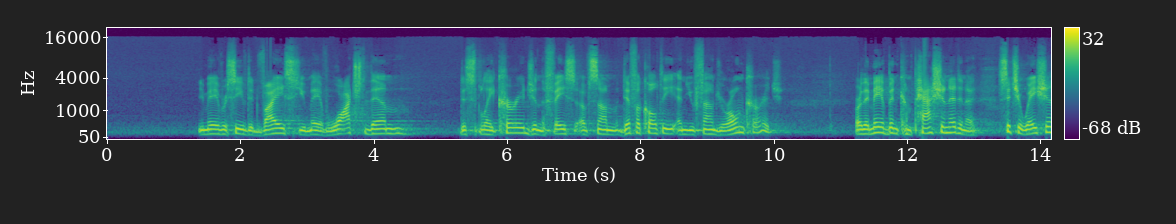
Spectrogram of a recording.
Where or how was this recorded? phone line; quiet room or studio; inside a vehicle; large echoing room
large echoing room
